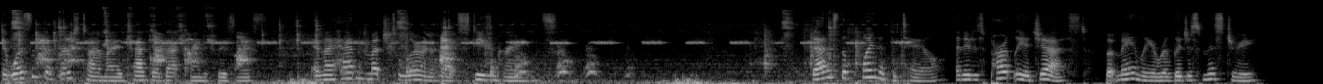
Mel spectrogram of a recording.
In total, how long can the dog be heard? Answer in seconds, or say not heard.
6 s.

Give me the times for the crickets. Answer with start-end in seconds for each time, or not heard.
0.0-9.2.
